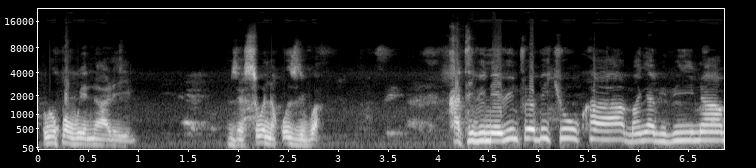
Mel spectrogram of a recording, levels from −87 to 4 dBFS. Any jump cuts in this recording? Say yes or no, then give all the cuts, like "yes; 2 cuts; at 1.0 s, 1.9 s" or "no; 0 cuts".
no; 0 cuts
